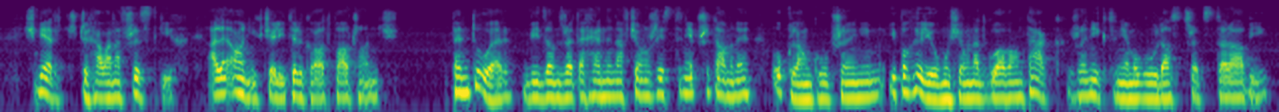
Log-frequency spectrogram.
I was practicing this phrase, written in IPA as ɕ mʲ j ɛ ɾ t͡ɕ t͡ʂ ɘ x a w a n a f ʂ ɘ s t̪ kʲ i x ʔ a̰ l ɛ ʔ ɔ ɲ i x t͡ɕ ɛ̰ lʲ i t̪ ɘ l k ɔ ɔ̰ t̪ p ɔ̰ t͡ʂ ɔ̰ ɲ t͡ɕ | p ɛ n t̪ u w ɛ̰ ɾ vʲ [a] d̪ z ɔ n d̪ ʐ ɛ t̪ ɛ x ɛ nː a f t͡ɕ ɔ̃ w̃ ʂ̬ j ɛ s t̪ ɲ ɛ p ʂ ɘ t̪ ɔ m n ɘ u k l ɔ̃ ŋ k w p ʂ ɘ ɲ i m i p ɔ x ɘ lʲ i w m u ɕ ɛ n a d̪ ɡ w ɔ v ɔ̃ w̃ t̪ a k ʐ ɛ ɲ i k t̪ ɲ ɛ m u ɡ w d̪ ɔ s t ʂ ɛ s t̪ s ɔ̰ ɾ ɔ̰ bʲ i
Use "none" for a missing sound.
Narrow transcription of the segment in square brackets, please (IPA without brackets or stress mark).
i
